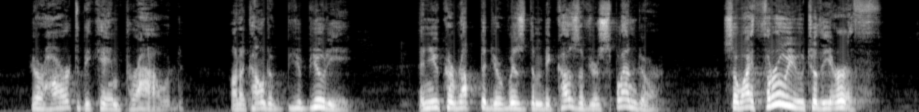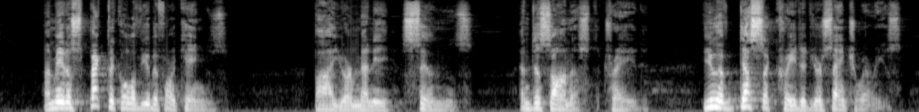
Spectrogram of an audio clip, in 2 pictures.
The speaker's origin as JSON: {"language": "English", "region": "Minnesota", "country": "United States", "tie": "born or raised there", "said": "I was a youngster growing up in Minnesota."}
